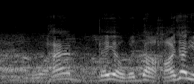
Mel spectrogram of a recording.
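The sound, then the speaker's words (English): Swimming teams sing together in loose unison as they swim across a river toward the finish line, sustained wavering notes rising and falling over a low murmur of background crowd noise, steady and moderately loud. “And many of them have actually been singing as they swim across the river, as you might be able to hear.”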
